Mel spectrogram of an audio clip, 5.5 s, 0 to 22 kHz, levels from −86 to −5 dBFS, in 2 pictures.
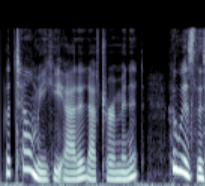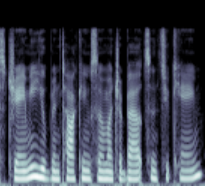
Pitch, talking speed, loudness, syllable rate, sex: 190 Hz, 230 wpm, -16 LUFS, 6.0 syllables/s, female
